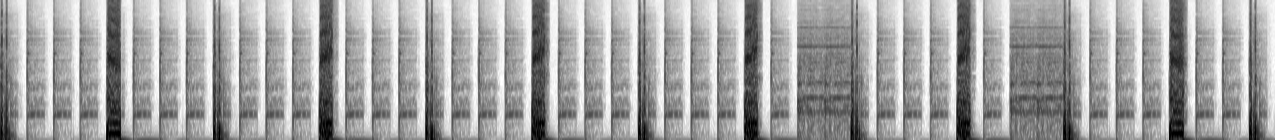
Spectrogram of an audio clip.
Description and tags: Mangled drum loop from a circuit bent kid's keyboard. Snares are majorly glitched.
bent, circuit, circuitbent, drumloop, glitch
